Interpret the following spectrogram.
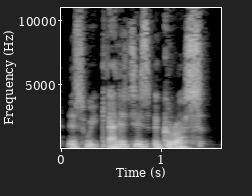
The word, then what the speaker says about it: Gruss: I do, in fact, have a guest this week, and it is Gruss. Gruss? Am I pronouncing it right?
